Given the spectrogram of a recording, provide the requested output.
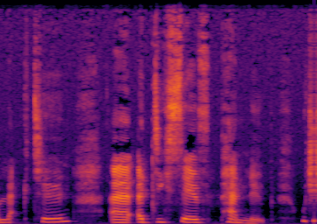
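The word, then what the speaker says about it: Leuchtturm: Um oh yes, the final thing I've got in the back is a um I think it's pronounced lectern or lectern uh adhesive pen loop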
